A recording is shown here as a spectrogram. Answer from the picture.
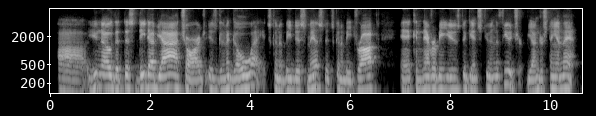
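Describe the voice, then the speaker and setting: A man with an American accent speaks at a medium pitch and moderate pace, hardly pausing, in a monotone, flat way. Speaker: judge. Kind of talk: court hearing. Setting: video call. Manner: formal, with frequent fillers.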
